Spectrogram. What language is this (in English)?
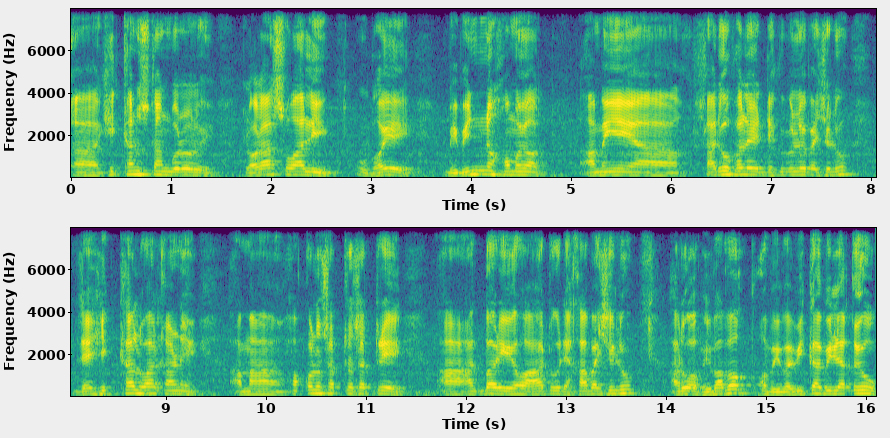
Assamese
